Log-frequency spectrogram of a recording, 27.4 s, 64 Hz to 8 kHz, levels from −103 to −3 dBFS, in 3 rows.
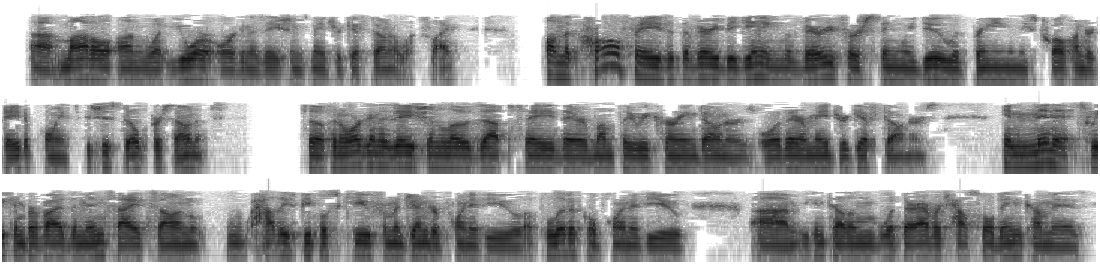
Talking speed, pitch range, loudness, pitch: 190 wpm, 90-100 Hz, -19 LUFS, 95 Hz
